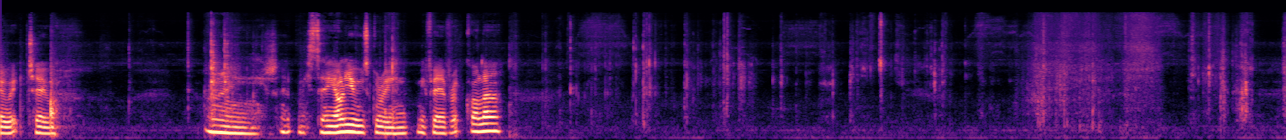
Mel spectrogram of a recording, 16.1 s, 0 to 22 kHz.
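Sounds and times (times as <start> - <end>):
papery rustle and scrape: 12.7 - 15.7.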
